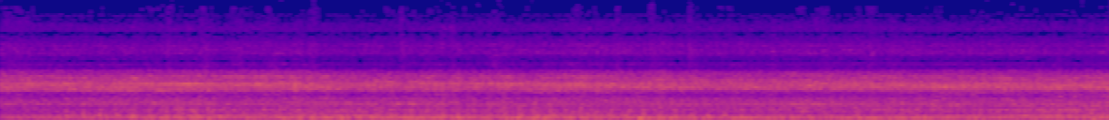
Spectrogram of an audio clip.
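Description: Freight cars rolling past: a steady noise of steel wheels running on the rails, with rattling from the cars.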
